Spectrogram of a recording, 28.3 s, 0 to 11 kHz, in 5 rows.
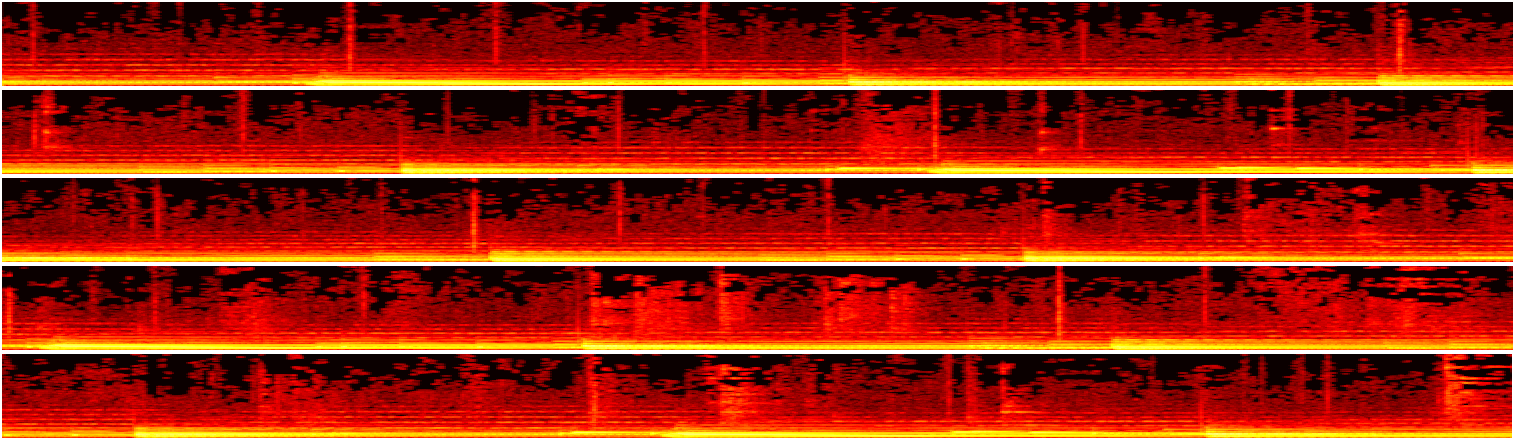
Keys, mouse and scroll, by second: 1.1 ctrl+r, 1.4 scroll up 1, 2.2 double click, 3.5 shift+click, 4.3 middle click, 6.7 shift+click, 7.0 middle click, 7.4 typing, 9.7 typing, 12.8 Tab, 13.3 middle click, 14.7 Tab, 15.4 middle click, 16.5 typing, 17.3 shift+click, 19.6 typing, 21.5 typing, 24.1 Tab, 24.5 middle click, 28.2 Tab.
